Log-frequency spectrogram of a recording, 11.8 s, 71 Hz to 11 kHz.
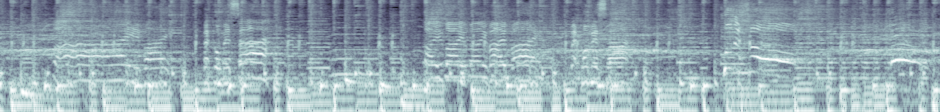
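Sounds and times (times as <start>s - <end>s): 
rising whoop: 0.0s - 1.9s, 6.8s - 10.0s, 10.6s - 11.7s
audience shouting and cheering: 0.0s - 11.7s
speech: 2.8s - 3.5s, 7.3s - 8.2s.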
